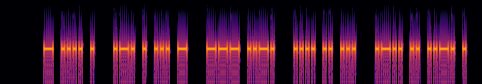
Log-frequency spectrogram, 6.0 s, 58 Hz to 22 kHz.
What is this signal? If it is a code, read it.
Morse code, heard as a keyed tone, about 33 wpm, 700 Hz. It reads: THE REST OF HIS LIFE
